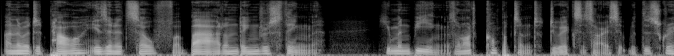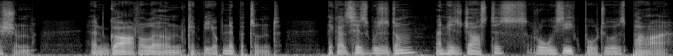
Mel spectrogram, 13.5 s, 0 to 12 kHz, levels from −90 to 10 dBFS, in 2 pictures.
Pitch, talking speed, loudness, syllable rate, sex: 95 Hz, 170 wpm, -24 LUFS, 5.9 syllables/s, male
